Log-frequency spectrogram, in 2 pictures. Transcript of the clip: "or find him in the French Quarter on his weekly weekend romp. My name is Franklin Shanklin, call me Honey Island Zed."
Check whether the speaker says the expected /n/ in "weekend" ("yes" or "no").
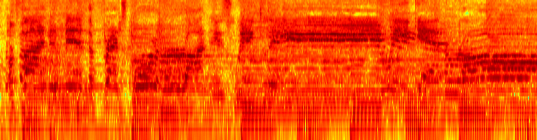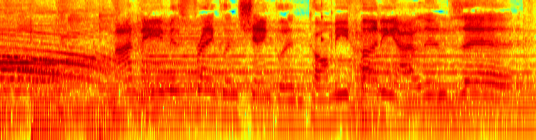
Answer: no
